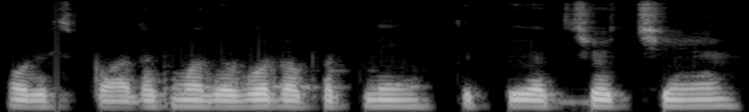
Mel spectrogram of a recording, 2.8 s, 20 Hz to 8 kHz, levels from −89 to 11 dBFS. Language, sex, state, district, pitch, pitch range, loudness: Hindi, male, Uttar Pradesh, Jyotiba Phule Nagar, 125 Hz, 120-125 Hz, -22 LUFS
